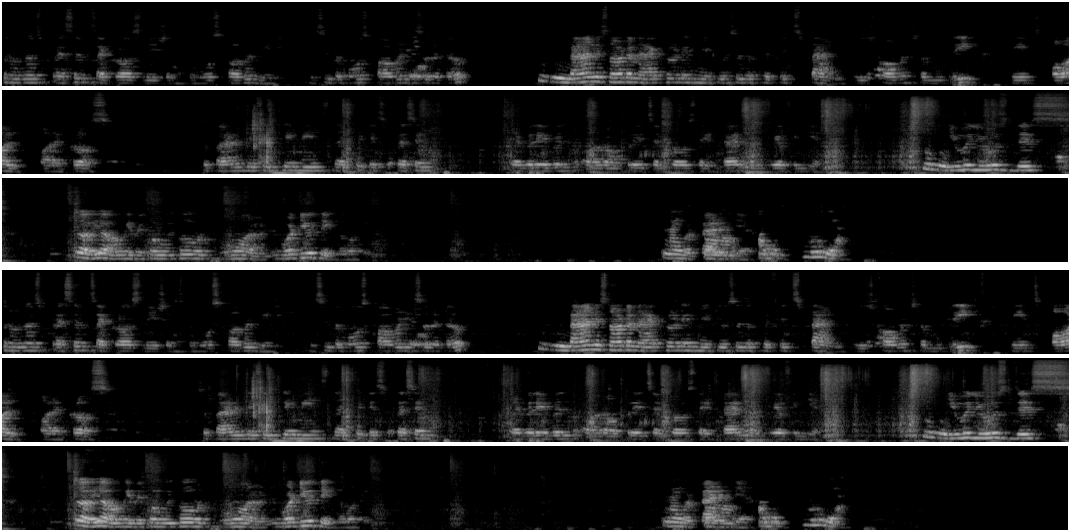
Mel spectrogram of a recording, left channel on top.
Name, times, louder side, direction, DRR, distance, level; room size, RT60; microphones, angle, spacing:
voice 1, 0.0-2.7 3.1-4.6 5.7-9.8 10.1-11.8 12.7-15.0 15.7-18.9 20.1-21.4 22.1-24.9 28.1-28.8, right 2 dB, 90° right, 1.3 m, -33 dB
voice 2, 5.4-5.7 8.7-8.9 19.9-20.2 27.9-29.8, left 2 dB, 80° left, 1.6 m, -32 dB
sound 1, 12.8-21.5 22.0-22.2 22.5-23.0 23.3-24.5 25.0-25.2 25.8-26.0 26.3-26.4, right 4 dB, 40° right, 1.0 m, -41 dB
5.7 x 2.1 x 2.5 m
head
